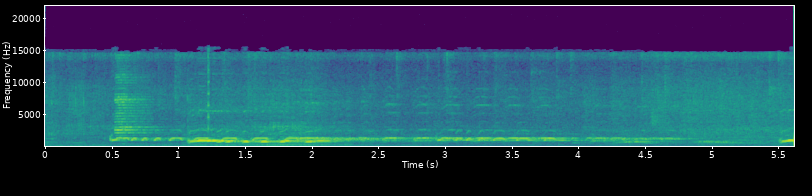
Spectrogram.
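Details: White zebra dove song meant to attract other zebra doves: a quick pulsed trill overlapping a louder bubbling coo, then a long even trill fading out, with faint background hum.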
